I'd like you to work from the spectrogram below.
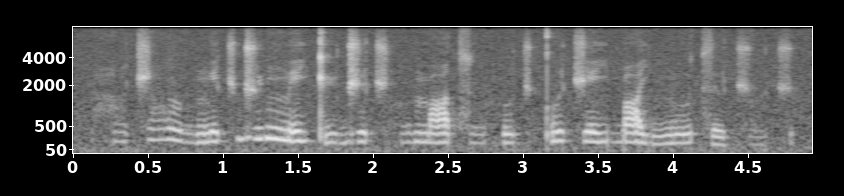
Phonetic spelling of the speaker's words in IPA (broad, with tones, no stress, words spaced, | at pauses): hɑ̤˧t͡ʃɑ̤˦ vo̤˨ŋe˧t͡ʃd͡ʒy˦ ŋ͡me˧jkʼy˨d͡ʒɯ˧t͡ʃho̤˧ mɑ˧t͡so̤˧hu˧t͡ʃ kʷʼi˦t͡ʃe˦jɓɑ˦˨j ŋ͡mu˧ t͡sɯ˨ t͡ʃo̤˧t͡ʃ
